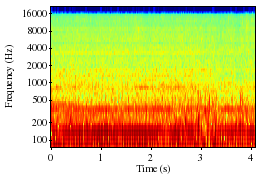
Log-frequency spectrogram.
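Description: A small fishing boat's motor running steadily while the boat is underway, an even droning hum with wind and water noise beneath it.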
